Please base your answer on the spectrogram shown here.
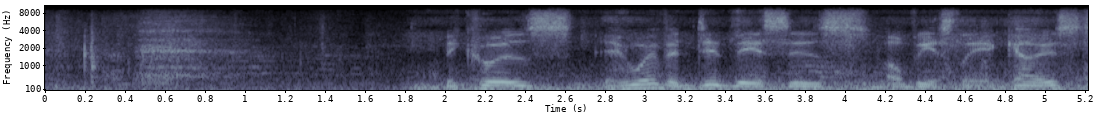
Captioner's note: exhales loudly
